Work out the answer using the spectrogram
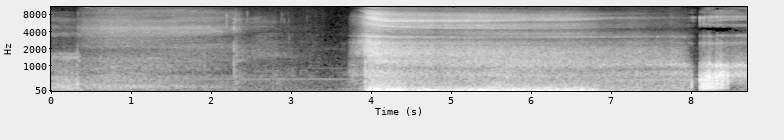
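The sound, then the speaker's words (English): A deep breath in through the nose, a soft, quiet inhale, followed by a long, loud exhale out through the mouth that rushes steadily before fading. “We're going to take one deep breath in through the nose, out through the mouth.”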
